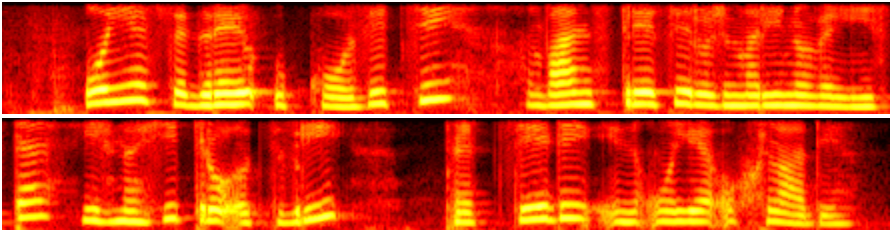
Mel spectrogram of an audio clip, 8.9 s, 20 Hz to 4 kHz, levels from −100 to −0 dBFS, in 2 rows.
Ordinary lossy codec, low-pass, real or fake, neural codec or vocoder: none; 3.6 kHz; fake; codec, 44.1 kHz, 2.6 kbps, SNAC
